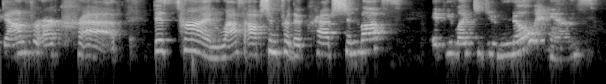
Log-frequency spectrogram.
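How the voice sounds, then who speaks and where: A woman's voice: fairly high pitch, bright, forceful tone. Breathless woman cueing a workout. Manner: counts down and calls out moves. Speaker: fitness instructor. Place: gym studio. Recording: echoey room from far off.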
